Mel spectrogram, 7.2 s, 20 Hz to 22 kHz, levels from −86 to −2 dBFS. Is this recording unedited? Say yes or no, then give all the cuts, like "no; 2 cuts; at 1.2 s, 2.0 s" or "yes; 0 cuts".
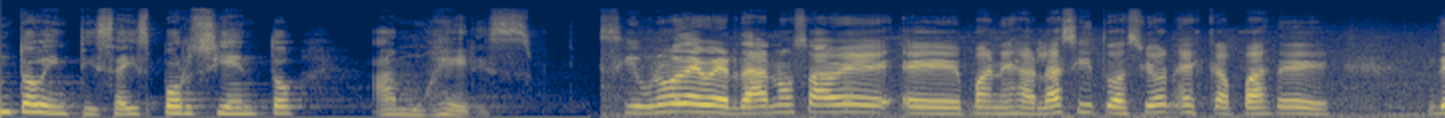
no; 1 cut; at 2.9 s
